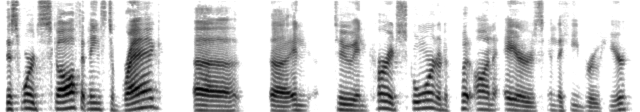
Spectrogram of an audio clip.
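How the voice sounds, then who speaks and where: A young man preaching a sermon, earnest and animated, acting out the quotes he reads. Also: a little high, slow, smooth. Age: young adult. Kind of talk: sermon, Bible teaching.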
